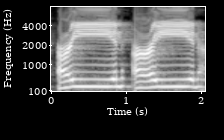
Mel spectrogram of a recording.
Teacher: عین جب ہم ادا کرتے ہیں تو اس میں جو ہے آواز تھوڑی سی اسکویز ہوتی ہے، ہم جیسے کپڑے کو نچوڑتے ہیں نا، ایسے ہی ہم نے عین کو نچوڑنا ہے۔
